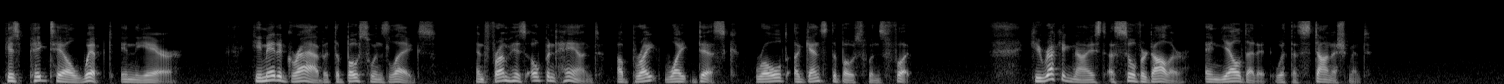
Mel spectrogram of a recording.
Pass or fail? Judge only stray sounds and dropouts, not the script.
pass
